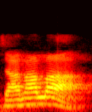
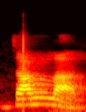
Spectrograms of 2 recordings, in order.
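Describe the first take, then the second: First: All three syllables are said in full. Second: The middle vowel is dropped, leaving two syllables. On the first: This is the original full word. "মূল শব্দ ছিল কি?" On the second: This is the everyday fast-speech form. "আর বললো কি মা?"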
